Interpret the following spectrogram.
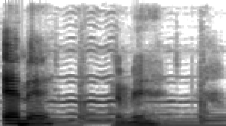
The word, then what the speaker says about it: Aimer: now I I recently found out the correct pronunciation of her name Amy it's Emmy oh no no no no die-hard fans everyone no I know I I used to pronounce her and her name is aimer yeah because that's how it's spelled right here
